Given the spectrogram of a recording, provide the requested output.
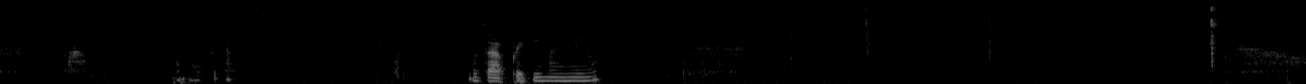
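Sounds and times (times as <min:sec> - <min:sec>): packaging being opened: 0:06.0 - 0:10.1.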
